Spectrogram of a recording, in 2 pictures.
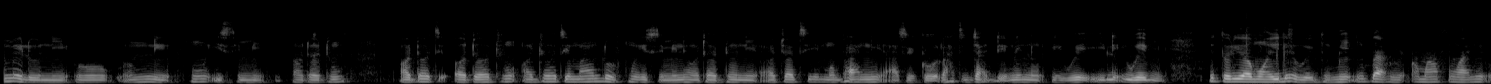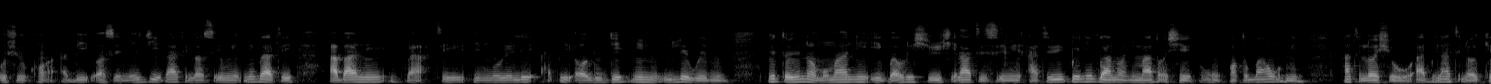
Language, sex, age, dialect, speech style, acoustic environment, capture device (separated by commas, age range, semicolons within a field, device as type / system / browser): Yoruba, female, 18-24, Nigeria - Lagos Yoruba, happy; relaxed, people talking; nature, mobile / Linux / Chrome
